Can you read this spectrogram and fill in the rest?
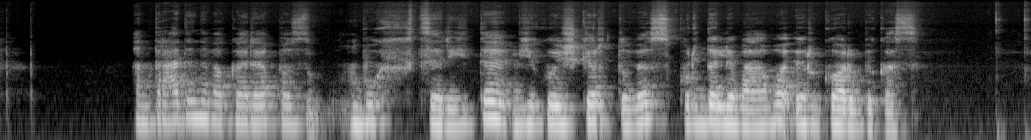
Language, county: Lithuanian, Kaunas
